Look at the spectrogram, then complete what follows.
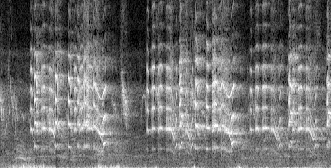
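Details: Lapwing giving loud, shrill, harsh calls in quick repeated bursts, each note rich and strained with falling and rising inflections, several runs over nearly seven seconds; low rumbling background noise outdoors.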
